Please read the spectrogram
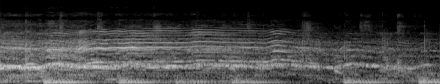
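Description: Pop music track with a steady bass beat played over the hall's speakers, with a group of teenagers shouting and cheering over it.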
